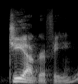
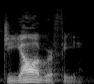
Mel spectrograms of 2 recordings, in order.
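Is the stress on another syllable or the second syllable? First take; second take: another; second. First: The stress falls on a syllable other than the second. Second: The stress falls on the second syllable only. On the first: The speaker calls it wrong. "It's not geography" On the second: The speaker calls it right. "It's geography"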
